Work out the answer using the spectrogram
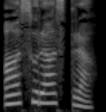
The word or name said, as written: ಆಸುರಾಸ್ತ್ರ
